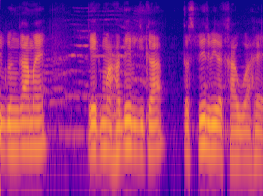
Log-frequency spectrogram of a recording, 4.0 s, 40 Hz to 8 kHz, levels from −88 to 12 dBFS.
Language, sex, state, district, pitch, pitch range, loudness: Hindi, male, Jharkhand, Deoghar, 140 Hz, 130-145 Hz, -17 LUFS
